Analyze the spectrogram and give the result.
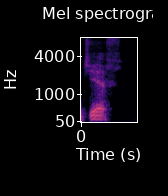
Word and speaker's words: GIF: Like, I just started saying GIF. I don't know. You say GIF. Is GIF important to you? – Yeah, very much so. – Okay. – I'm a big hard G guy.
